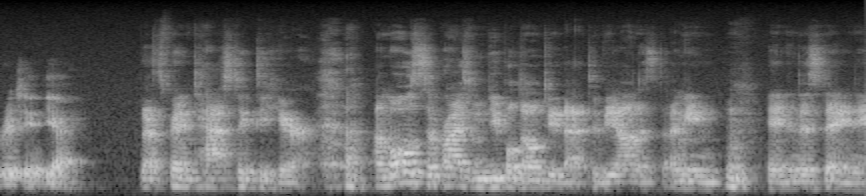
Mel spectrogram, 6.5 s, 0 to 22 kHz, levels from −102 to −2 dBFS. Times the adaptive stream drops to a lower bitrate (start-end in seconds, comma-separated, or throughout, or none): none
